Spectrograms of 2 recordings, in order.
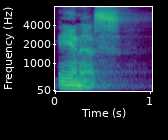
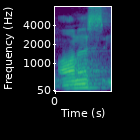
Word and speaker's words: Annas: If I pronounce it like Americans do, it's going to be Annas. But since I've got so much Midwestern in me, I'm too embarrassed to say it like that. So I'm doing more of the Greek pronunciation of Annas, even though that makes me sound like I'm hoity-toity.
